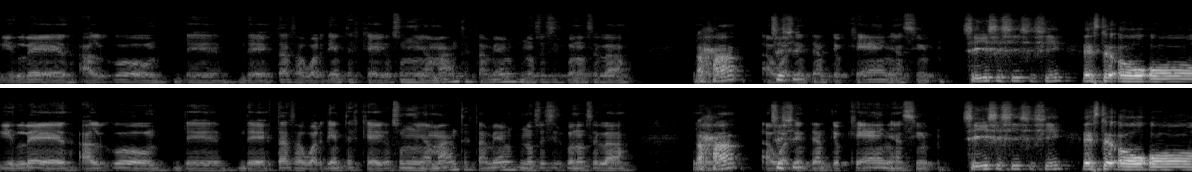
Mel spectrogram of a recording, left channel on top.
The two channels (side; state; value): both; normal; correlation 0.24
